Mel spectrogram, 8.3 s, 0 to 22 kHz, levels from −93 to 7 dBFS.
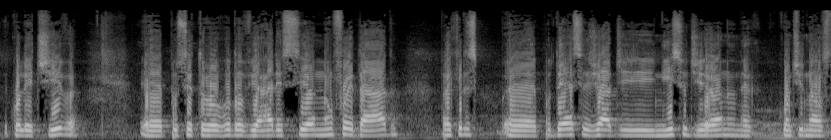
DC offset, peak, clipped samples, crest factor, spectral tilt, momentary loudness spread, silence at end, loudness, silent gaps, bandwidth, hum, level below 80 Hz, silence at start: under 0.1%; -6 dBFS; under 0.1%; 18 dB; -5 dB/octave; 7 LU; 0 s; -24 LUFS; none; 16 kHz; none; -56 dBFS; 0.05 s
